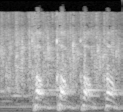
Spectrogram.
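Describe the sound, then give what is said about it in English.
A crowd claps for Jesus in a steady rhythm, about three beats per second, the claps fairly loud over a continuous background murmur of voices. “Can you clap for Jesus?”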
